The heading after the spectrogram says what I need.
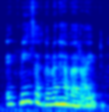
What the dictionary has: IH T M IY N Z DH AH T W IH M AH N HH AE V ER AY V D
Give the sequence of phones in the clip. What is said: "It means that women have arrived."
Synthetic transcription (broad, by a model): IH T M IY N Z DH AH T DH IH M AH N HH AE V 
